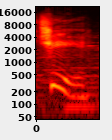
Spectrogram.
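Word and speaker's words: chai: The ch and kai is pronounced like the chi. So it's chi.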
